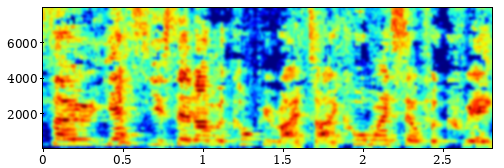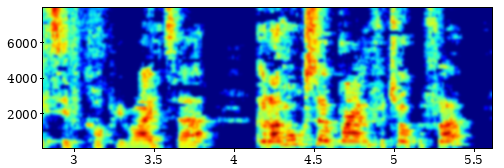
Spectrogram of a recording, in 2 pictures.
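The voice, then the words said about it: Distinct accent. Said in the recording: “that fabulous accent that you have”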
